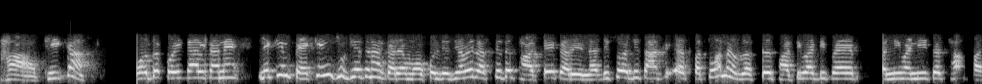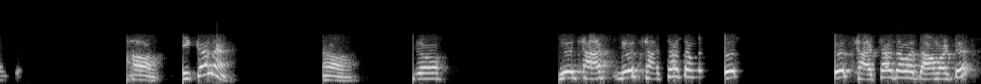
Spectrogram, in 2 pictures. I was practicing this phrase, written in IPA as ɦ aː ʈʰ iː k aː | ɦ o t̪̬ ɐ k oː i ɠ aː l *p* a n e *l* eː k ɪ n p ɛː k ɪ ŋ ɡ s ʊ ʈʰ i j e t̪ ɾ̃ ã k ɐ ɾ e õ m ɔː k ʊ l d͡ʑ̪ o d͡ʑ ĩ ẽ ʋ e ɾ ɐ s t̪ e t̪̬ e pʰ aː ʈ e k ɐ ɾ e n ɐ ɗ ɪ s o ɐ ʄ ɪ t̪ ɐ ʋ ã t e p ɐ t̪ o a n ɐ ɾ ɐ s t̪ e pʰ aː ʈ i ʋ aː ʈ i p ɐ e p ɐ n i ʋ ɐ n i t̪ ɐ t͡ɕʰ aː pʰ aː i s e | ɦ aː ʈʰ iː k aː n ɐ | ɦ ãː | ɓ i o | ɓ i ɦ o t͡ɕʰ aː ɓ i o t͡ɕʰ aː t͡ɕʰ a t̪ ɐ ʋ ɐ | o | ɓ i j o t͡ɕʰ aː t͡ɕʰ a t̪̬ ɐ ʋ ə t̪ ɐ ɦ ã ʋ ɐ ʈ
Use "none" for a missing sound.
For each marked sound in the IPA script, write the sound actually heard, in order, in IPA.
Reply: k, l

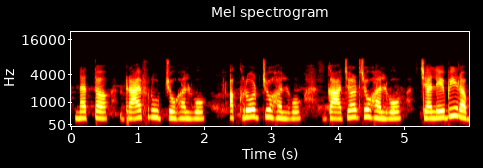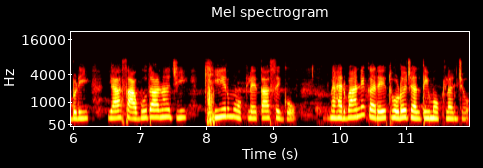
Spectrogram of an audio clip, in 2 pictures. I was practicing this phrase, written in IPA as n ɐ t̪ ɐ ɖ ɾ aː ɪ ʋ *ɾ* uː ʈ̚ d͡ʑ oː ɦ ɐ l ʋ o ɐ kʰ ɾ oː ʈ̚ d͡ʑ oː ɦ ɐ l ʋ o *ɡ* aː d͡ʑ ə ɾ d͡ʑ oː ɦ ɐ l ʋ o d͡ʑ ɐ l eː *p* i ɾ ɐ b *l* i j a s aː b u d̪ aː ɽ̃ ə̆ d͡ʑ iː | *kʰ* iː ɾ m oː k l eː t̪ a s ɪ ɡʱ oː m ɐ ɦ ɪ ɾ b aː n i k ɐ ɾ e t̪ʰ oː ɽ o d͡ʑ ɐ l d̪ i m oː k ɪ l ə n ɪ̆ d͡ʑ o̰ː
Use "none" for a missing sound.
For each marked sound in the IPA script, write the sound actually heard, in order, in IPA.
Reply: ɾ, ɡ, b, ɽ, kʰ

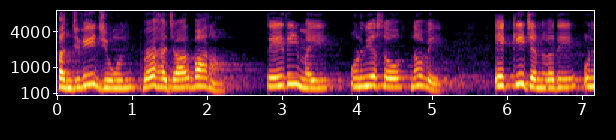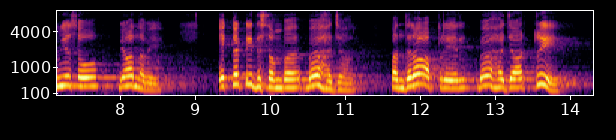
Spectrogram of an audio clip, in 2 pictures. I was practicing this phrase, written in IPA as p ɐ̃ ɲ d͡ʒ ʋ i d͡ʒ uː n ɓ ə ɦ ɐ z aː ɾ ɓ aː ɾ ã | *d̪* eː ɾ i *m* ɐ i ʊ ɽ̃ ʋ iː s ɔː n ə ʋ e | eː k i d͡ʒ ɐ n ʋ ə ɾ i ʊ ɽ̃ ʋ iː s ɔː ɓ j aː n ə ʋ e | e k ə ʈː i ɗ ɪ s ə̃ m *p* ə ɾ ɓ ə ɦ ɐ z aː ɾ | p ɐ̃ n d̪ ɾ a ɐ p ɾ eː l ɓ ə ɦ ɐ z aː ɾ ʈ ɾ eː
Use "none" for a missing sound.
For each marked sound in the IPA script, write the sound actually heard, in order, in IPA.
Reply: t̪, m, b

